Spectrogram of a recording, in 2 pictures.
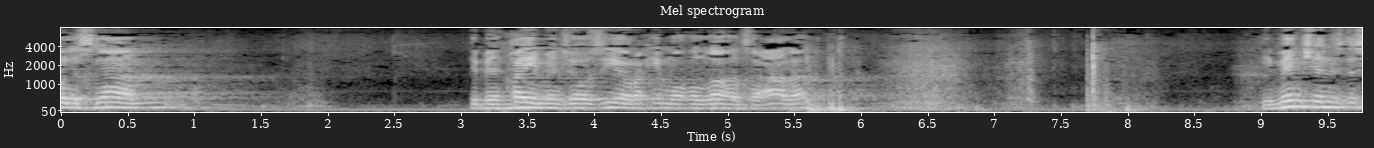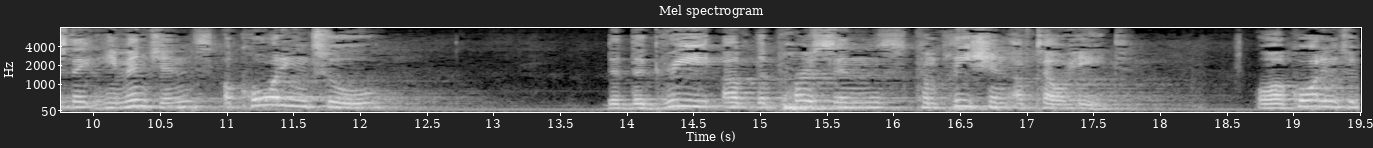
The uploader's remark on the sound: Lecture given at Masjid Nur Allah, Queens, NY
